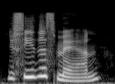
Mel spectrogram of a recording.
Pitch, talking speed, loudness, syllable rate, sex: 255 Hz, 210 wpm, -14 LUFS, 4.5 syllables/s, female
